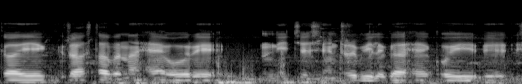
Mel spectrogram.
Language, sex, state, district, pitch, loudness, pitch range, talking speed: Hindi, male, Rajasthan, Bikaner, 95 Hz, -17 LUFS, 95-100 Hz, 150 wpm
